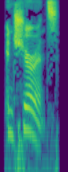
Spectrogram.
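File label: "insurance", American English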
